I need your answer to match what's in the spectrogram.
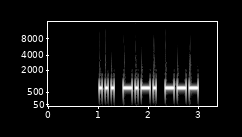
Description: Morse code, heard as a keyed tone, about 20 wpm, 700 Hz. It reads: SCO
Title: Build A Word - 1 Letter At A Time - 5-Letter Words - 20wpm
